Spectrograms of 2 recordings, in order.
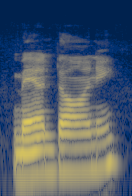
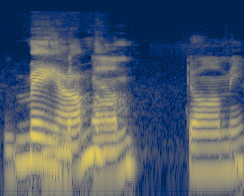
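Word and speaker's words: Mamdani: Mandani. No, ma'am. M A M. Ma'am, Donnie. Donnie. D A N I. But it's the A has an O sound.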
